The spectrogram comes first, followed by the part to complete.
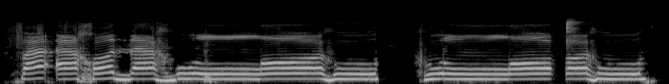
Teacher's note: Berarti lamnya ada 2. Tahan di lam sukunnya dulu ya, lam sukun pada lafzul jalalahnya, yang lam tasydidnya kasih bainiyah, kasih inhiraf.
